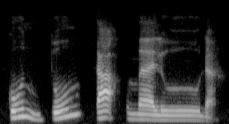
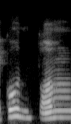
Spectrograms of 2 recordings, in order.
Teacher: এখানে কোন গুন্না হবে না মিমের উচ্চারণটা ক্লিয়ার উচ্চারণ করুক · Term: ক্লিয়ার সাউন্ড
